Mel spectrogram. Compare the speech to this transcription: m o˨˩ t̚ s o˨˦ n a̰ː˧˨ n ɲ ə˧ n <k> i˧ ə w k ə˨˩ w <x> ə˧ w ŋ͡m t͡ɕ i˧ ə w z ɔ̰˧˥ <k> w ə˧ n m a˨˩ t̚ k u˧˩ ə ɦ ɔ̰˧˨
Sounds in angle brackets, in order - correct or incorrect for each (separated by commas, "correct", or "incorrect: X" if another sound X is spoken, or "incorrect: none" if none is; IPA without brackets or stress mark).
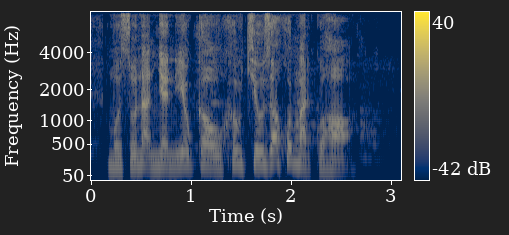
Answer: incorrect: ʔ, correct, incorrect: x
